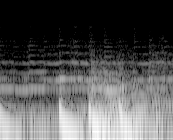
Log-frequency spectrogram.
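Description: A dramatic heartbeat sound effect in a horror episode, deep thumping pulses in a steady lub-dub rhythm under a low droning hum, loud and close with no talk.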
